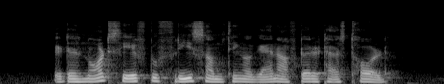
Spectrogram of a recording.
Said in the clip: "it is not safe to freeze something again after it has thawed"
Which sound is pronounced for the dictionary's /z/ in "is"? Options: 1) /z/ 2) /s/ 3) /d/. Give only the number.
1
